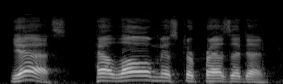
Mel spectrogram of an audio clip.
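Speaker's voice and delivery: slow robotic drawl. Pretending to be Al Gore on the phone, slow robotic Al Gore impression. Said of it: "just talk slow, you know, like a robot".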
